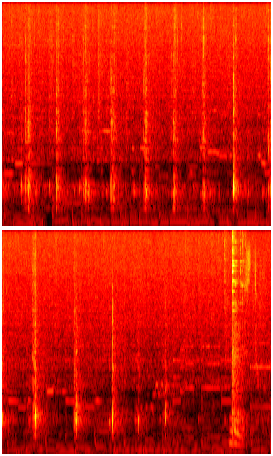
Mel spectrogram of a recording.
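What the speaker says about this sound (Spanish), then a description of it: "Siempre que salteamos los vegetales, primero ellos empiezan a soltar todo su aroma." Vegetables and diced celery being sautéed in a pot for millet soup, with regular sharp scrapes of a spoon stirring roughly every half second over a faint sizzle, close and clear, no talking.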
